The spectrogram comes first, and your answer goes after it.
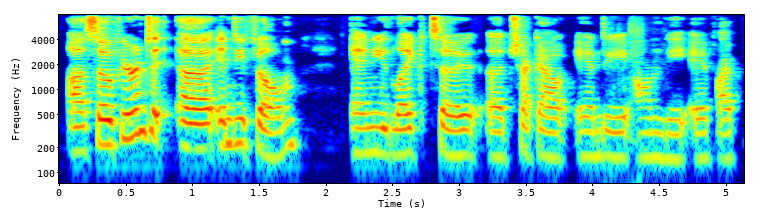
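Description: A woman's voice: deep voice, fairly quick. A woman co-hosting a podcast in casual chat, rambling with lots of fillers and casual swearing. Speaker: podcast co-host.

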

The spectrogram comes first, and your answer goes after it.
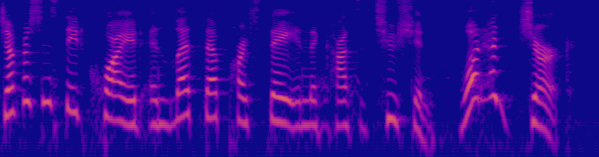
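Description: A woman's voice: high-pitched, big pitch swings, moderate pace, a bit bright. A woman playing a blunt, indignant fourteen-year-old schoolgirl delivering a speech in an emphatic, outspoken way. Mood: indignant, declaiming. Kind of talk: scripted comedy sketch, speech delivery.

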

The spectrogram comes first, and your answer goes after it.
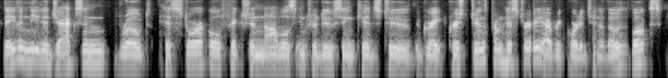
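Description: An older audiobook narrator gives an interview in a conversational style, marked by measured, emphatic phrasing and deliberate pauses. He has a mid-range, darkish voice with no room sound.

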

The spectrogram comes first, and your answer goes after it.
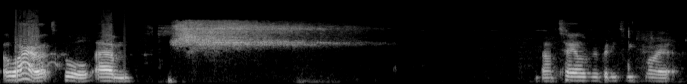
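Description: A man playing a tabletop game with friends, excitable and joking, laughing often. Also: a little high, fairly quick, heavy background noise. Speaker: player. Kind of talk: casual tabletop play.

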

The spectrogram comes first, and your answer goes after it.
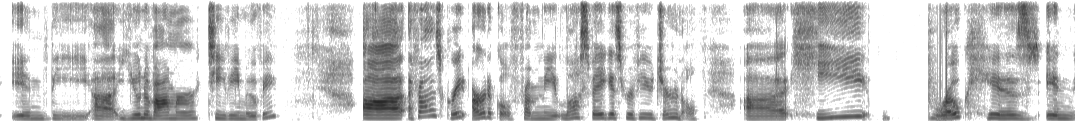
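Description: A woman's voice: mid-range voice, a bit bright, no echo. Casual woman co-host, dry close sound. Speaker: podcast co-host. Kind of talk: casual chat.

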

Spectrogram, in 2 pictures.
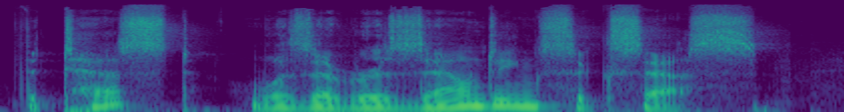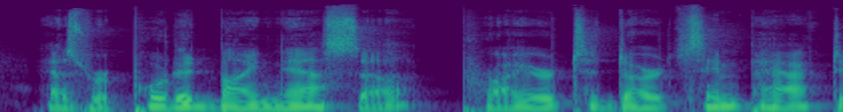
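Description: American male science reporter; soft-edged warm tone, mid pitch, scripted delivery. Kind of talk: scripted science news narration.

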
